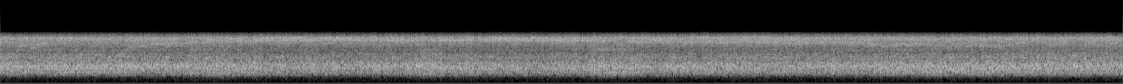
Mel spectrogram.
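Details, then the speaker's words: Laptop powered on to startup screen, detected with a standard AM radio: steady hiss and buzz at constant level; the computer radiates strong interference extending about 4 ft, gone when switched off. "the computer has reached its startup screen it's very very noisy and that noise is extending out of this machine by about 4 ft"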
